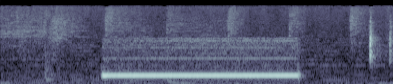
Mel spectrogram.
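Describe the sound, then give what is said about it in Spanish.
A telephone number being quickly redialed after a call was hung up: a single loud, steady mid-pitched phone tone holds for about a second, then cuts off, with only faint background noise around it and no talking. “Colgó, a ver, márcale de nuevo, rápido.”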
